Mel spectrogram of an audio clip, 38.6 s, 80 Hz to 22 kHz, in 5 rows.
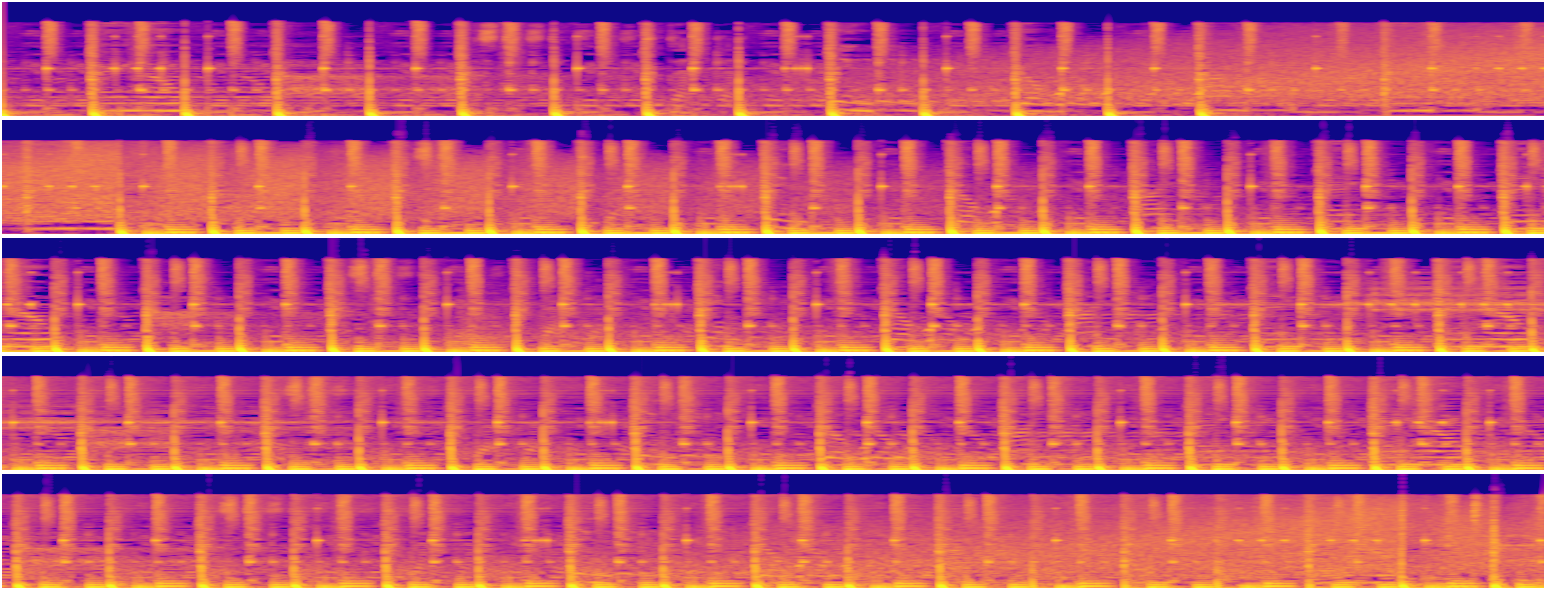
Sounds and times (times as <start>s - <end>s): Disco: 0.0s - 38.5s
Drum and bass: 0.0s - 38.5s
House music: 0.0s - 38.5s
Techno: 0.0s - 38.5s
Trance music: 0.0s - 38.5s.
